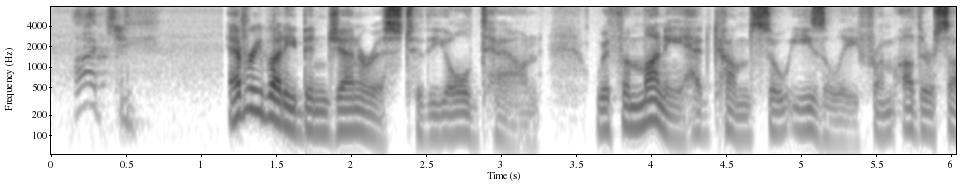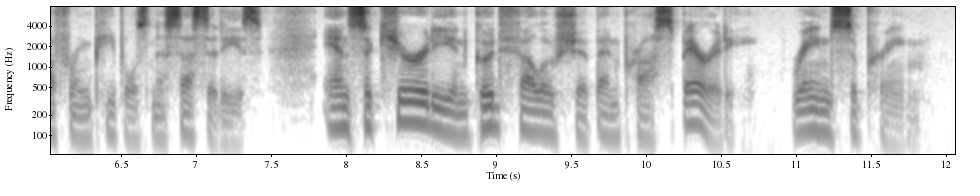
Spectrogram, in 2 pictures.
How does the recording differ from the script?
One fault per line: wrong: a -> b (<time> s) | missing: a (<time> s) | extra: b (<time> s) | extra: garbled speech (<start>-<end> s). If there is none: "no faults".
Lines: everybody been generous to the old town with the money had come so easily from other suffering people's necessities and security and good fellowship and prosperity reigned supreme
no faults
